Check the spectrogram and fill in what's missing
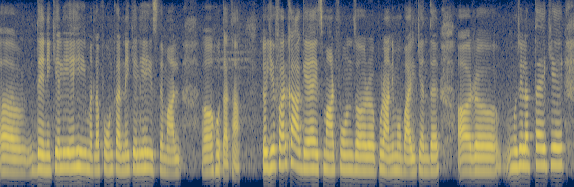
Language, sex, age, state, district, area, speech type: Urdu, female, 30-45, Maharashtra, Nashik, urban, spontaneous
